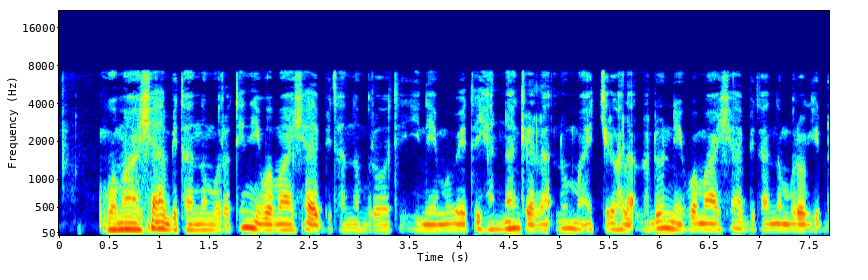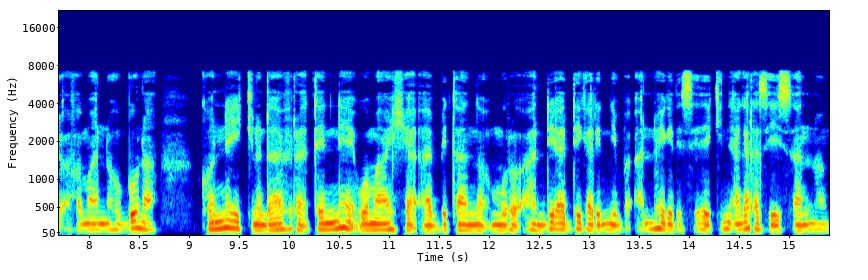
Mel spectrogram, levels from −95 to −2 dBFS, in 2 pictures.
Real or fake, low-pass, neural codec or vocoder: real; 7.2 kHz; none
